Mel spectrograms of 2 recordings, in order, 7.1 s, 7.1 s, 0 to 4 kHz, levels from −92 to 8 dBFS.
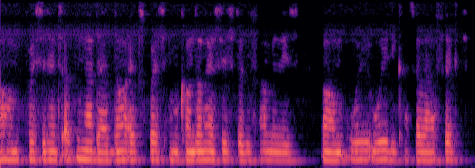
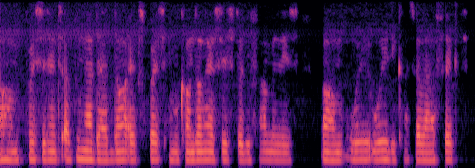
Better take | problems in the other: second | room echo; dies away in 0.5 s

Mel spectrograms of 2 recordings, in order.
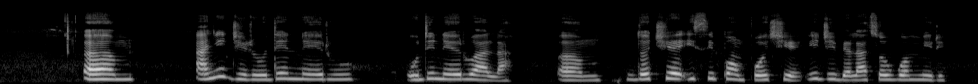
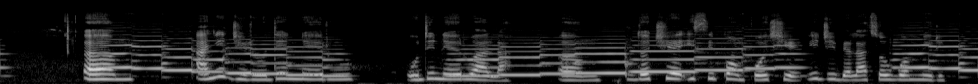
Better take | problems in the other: first | background sound (Wind instrument, woodwind instrument); 3 dB below the speech

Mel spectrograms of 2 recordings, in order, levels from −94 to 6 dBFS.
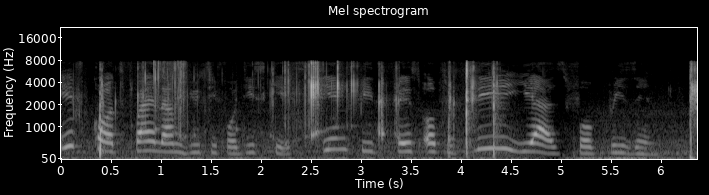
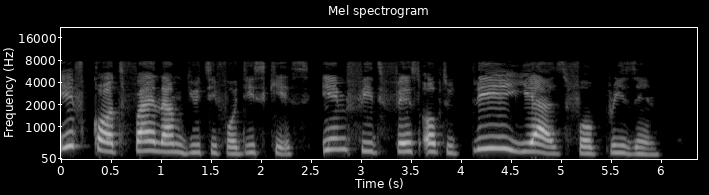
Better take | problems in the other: second | background sound (Rattle); 3 dB above the speech

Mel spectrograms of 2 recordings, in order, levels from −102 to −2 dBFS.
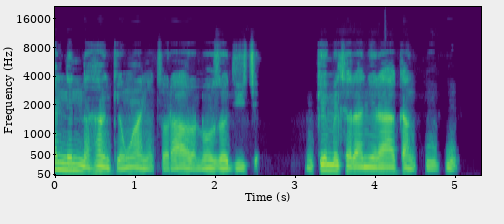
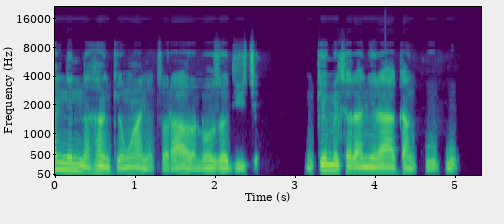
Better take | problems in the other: second | noise reduction (neural mask model Resemble Enhance denoiser)

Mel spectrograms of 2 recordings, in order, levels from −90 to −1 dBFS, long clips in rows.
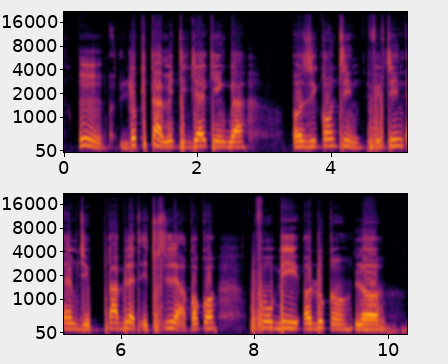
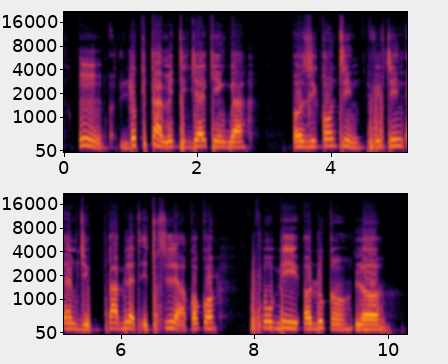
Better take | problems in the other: first | noise reduction (neural mask model RNNoise)

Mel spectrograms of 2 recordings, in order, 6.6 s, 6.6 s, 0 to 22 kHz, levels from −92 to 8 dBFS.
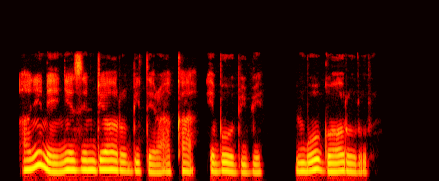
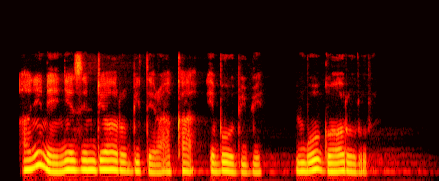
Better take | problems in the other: first | room echo; dies away in 0.3 s

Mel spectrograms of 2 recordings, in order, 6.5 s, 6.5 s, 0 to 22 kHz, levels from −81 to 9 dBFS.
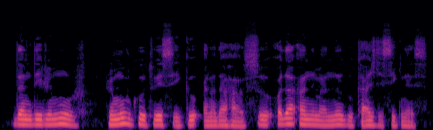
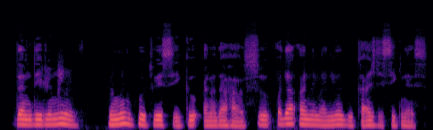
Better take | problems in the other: first | noise reduction (neural mask model DeepFilterNet 3)

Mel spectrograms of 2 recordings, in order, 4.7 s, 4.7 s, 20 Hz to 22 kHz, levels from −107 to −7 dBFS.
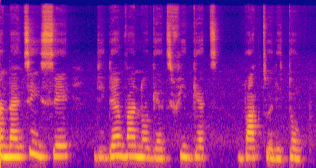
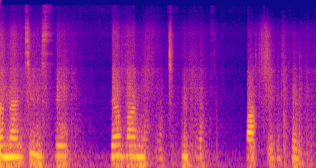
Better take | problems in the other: first | noise reduction (neural mask model RNNoise)

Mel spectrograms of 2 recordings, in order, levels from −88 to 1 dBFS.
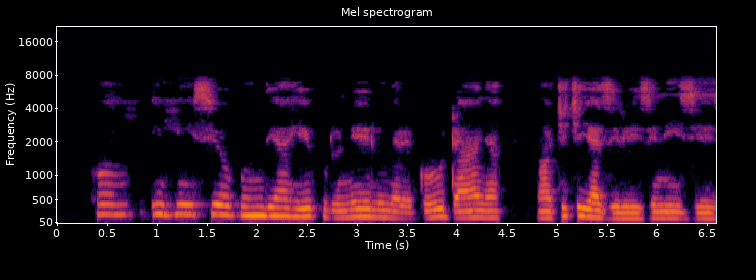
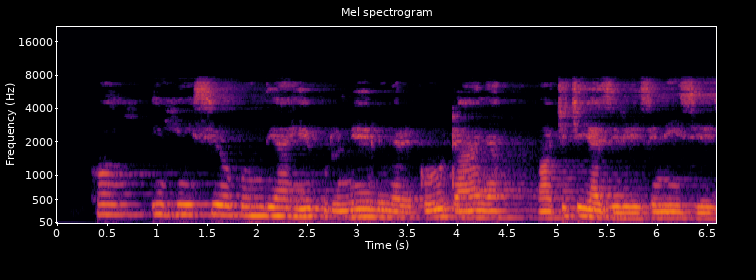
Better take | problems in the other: first | room echo; dies away in 1.3 s

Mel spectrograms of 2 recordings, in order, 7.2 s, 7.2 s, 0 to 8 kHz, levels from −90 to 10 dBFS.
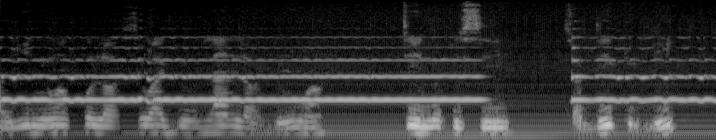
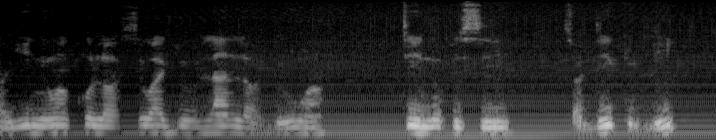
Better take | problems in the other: second | background sound (Wind instrument, woodwind instrument); 1 dB below the speech

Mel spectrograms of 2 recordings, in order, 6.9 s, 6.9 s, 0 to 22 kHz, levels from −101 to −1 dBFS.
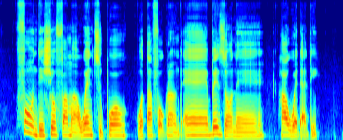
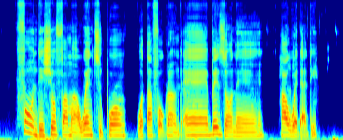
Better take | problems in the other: first | noise reduction (neural mask model Resemble Enhance denoiser)

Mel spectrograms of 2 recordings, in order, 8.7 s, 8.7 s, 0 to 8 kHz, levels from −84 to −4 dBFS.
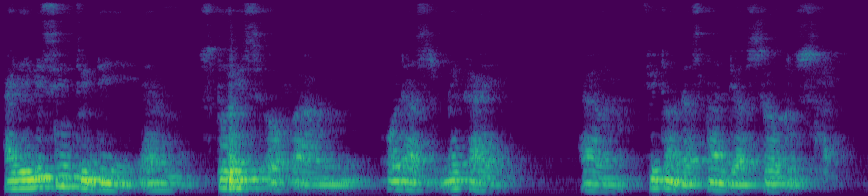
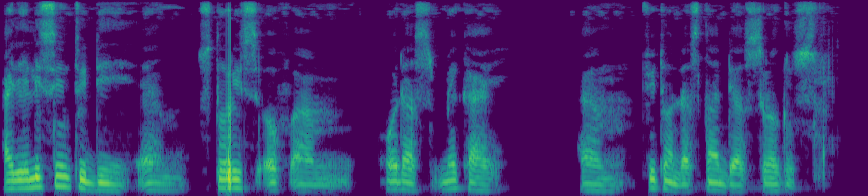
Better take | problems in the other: second | room echo; dies away in 0.9 s

